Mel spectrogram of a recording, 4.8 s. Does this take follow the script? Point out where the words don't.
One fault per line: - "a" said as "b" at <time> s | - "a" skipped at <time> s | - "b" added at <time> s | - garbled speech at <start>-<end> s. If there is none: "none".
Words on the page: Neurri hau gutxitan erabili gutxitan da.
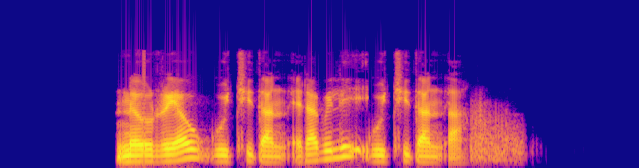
none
